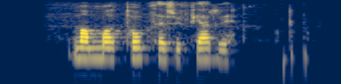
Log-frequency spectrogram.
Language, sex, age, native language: Icelandic, female, 50-59, Icelandic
